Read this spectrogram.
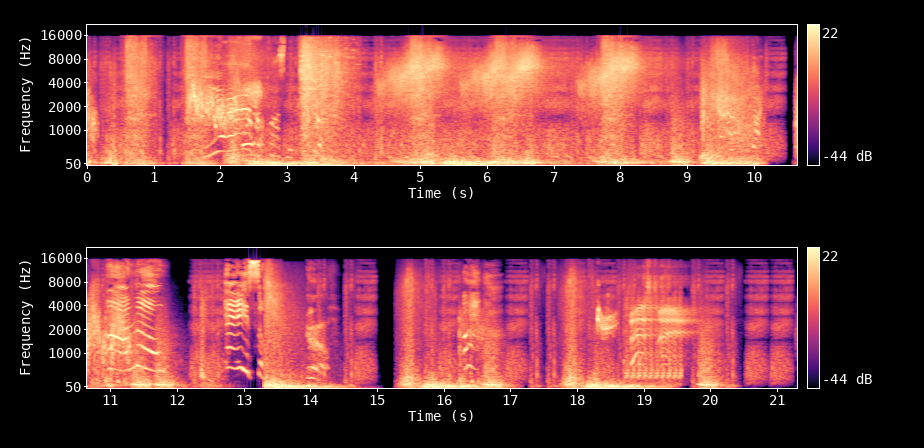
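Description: Game sword slashes and magic blasts whoosh and crash again and again.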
